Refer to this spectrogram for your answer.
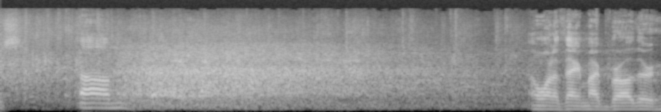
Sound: audience laughs

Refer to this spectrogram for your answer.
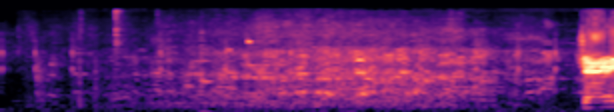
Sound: phone chiming

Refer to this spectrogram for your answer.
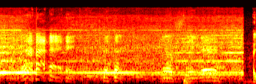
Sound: laughs

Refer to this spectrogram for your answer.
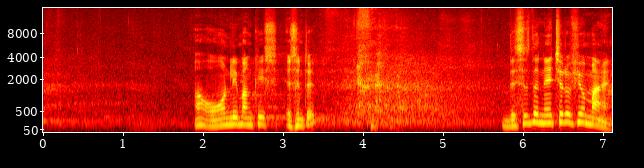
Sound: laughter

